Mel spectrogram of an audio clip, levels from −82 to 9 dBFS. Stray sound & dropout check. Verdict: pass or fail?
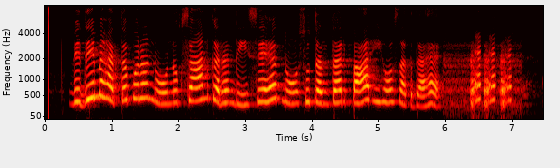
fail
